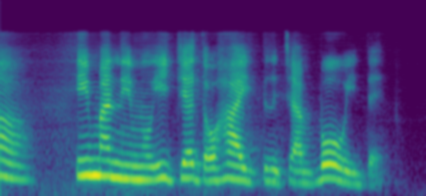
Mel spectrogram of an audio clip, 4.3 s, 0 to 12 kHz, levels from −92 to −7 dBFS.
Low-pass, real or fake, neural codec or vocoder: 7.2 kHz; fake; codec, 16 kHz, about 1 kbps, DyCAST, with the encoder's durations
